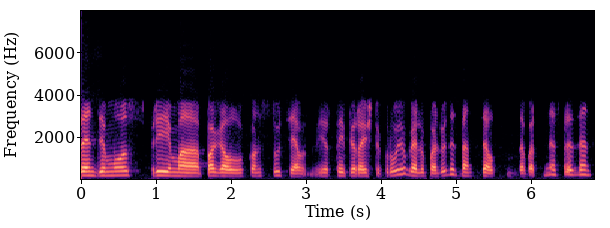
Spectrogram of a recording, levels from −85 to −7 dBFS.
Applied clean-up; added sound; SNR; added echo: none; none; none; none.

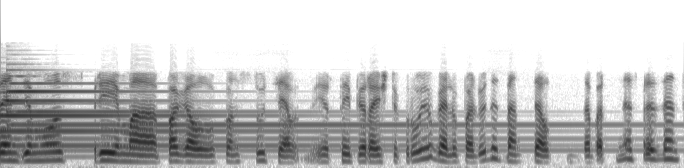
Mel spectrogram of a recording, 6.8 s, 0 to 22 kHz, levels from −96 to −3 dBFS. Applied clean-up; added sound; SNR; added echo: none; Doorbell; 5 dB; none.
